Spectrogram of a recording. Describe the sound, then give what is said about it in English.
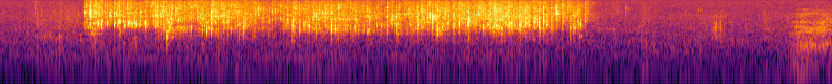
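Steady gush of water as trout are gently released back into a flowing, muddy-bottomed stream, a hissing splash lasting a couple of seconds before it drops away, with a small splash near the end. “Back in the stream, nice and gently, back into the water, and here we go.”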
